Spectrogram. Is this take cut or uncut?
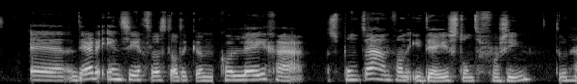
cut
